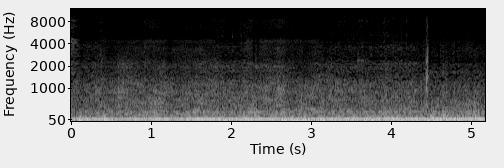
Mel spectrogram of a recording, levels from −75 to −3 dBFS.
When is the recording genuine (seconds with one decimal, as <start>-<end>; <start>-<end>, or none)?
0.0-0.4; 1.8-2.2; 3.1-5.2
